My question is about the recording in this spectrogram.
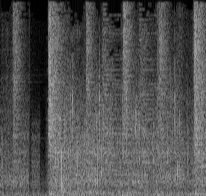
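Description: Steady rushing noise of wind and tyres on a gravel road while mountain biking, with music underneath. The noise dips briefly and comes back louder about half a second in.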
